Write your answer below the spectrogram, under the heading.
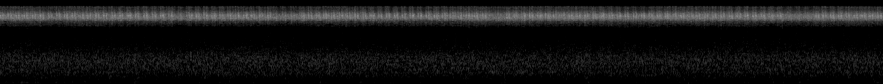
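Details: Crickets chirping in a summer forest at night: an uninterrupted, bright, very high ringing chorus holding at a steady level for the whole stretch, with faint hiss underneath.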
